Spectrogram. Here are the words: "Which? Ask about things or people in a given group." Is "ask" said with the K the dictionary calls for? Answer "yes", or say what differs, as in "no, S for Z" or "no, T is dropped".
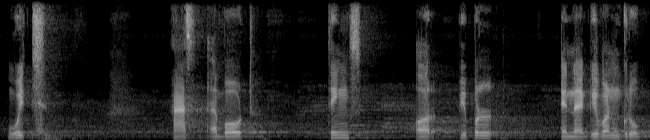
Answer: no, K is dropped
